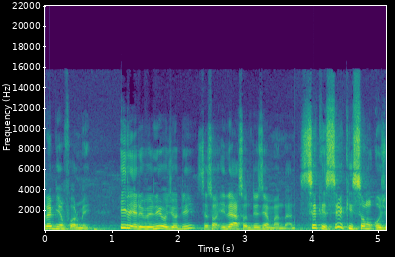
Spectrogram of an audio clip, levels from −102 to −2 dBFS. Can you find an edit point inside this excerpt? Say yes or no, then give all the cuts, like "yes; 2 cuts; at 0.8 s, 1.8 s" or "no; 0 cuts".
yes; 1 cut; at 3.7 s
